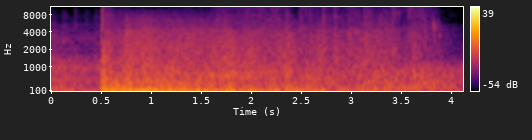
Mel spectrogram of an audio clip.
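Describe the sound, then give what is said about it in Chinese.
A powerful explosion from planted explosives destroys a bar: one sudden loud blast, then a long, heavy rumbling roar with crackling debris that slowly fades. “强烈的爆炸，整个酒吧被彻底摧毁。”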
